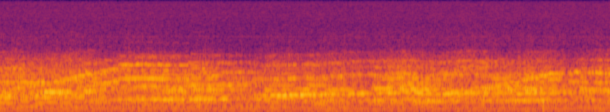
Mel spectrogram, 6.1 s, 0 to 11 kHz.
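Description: Orchestral film score under opening titles: sustained strings whose melodies slide up and down. The sound is muffled, like an old 16mm optical soundtrack, with a steady low hum underneath.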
